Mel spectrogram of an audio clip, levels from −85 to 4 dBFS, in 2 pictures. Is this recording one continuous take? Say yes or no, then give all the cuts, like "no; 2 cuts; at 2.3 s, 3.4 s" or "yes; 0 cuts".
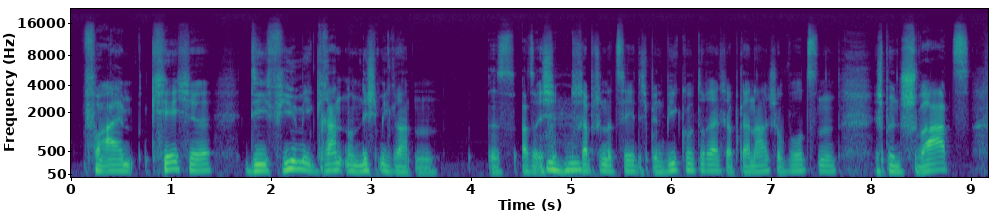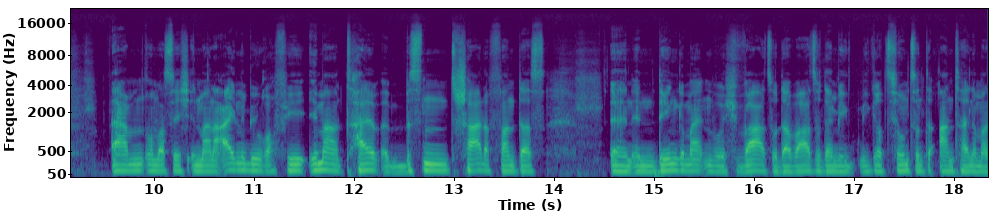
yes; 0 cuts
